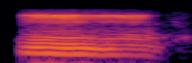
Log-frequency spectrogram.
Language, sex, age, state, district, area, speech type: Manipuri, male, 30-45, Manipur, Kangpokpi, urban, conversation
